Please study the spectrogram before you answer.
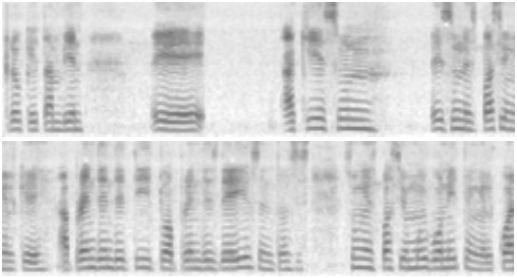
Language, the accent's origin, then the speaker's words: Spanish; Guatemala; Yo soy de acá, de Guatemala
